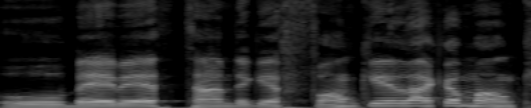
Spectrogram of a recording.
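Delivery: wrestling promo voice. The speaker attempts a Dusty Rhodes impression. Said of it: "as genuine Dusty Rhodes as it gets".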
